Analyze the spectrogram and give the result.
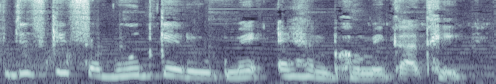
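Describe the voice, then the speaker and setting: A woman's voice: medium pitch, expressive, normal speed. A woman reading scripted narration for a cartoon story.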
